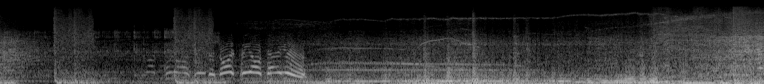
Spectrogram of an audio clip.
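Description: A big rig race truck revs hard at the start of a road race, its engine roaring loud and close with a brief air-brake hiss and whine, building steadily over several seconds.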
